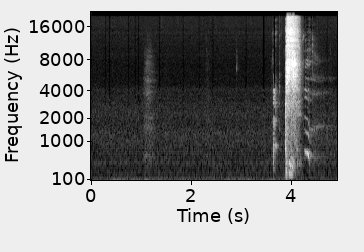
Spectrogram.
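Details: Person with a cold, sick since Thursday, feeling crummy: a sharp inward catch of breath, then one loud, explosive, messy sneeze with a brief trailing sound; computer fan hum in the background; clips combined from several fits.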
